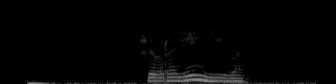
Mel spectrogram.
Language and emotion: Russian, neutral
